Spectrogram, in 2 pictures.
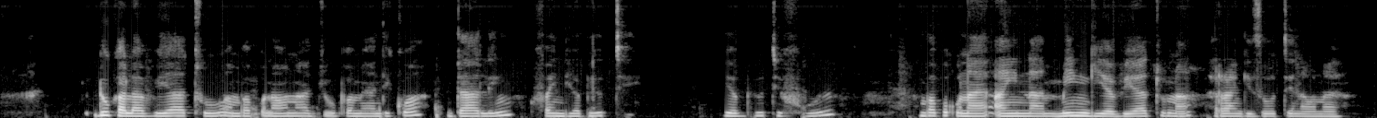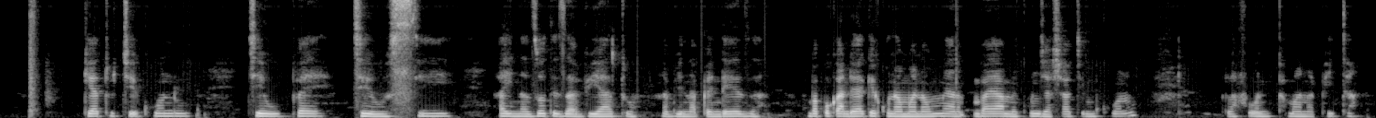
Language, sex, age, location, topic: Swahili, female, 18-24, Kisumu, finance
